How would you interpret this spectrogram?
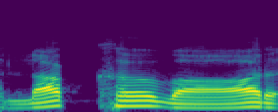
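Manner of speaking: ਲੱਖ held tight, then separate ਵਾਰ; firm full pronunciation. Shown as a demonstration. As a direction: finish ਲੱਖ fully before a long ਵਾਰ. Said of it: "ਲੱਖ ਪੂਰਾ ਕੱਸ ਕੇ ਬੋਲ". (ਲੱਖ ਕੱਸ ਕੇ, ਫਿਰ ਵਾਰ)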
